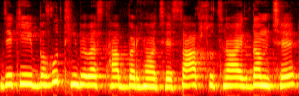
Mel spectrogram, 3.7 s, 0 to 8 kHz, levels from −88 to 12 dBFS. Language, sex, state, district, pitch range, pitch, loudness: Maithili, female, Bihar, Purnia, 225-250 Hz, 235 Hz, -10 LUFS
